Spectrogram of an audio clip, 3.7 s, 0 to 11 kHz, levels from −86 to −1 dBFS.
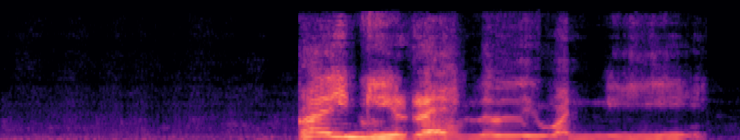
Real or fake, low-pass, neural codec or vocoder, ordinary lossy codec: fake; 9.9 kHz; codec, 24 kHz, 1.5 kbps, HILCodec; AAC, 48 kbps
